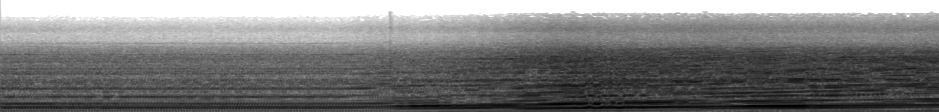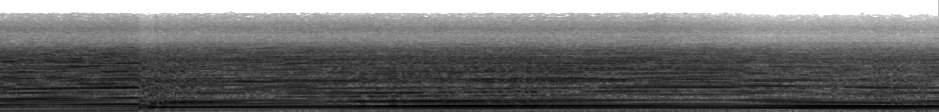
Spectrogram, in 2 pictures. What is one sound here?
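A race car engine roars loudly, revving up as the car accelerates.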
